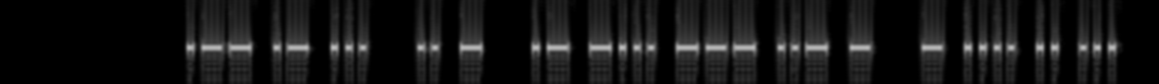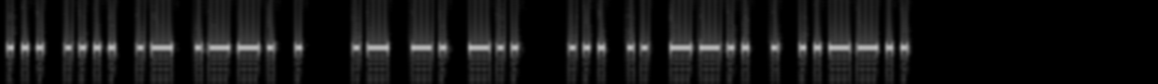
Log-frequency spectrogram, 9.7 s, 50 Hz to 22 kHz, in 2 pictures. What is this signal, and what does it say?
Morse code, heard as a keyed tone, about 40 wpm, 700 Hz. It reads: WAS IT ABOUT THIS SHAPE AND SIZE?
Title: Sentences from Top 1000 Words - Review Part 3 - 40wpm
